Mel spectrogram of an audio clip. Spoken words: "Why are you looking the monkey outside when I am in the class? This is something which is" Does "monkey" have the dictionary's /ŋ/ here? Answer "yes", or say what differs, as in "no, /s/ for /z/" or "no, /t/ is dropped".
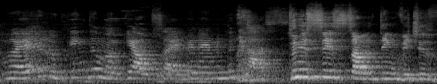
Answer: no, /ŋ/ is dropped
